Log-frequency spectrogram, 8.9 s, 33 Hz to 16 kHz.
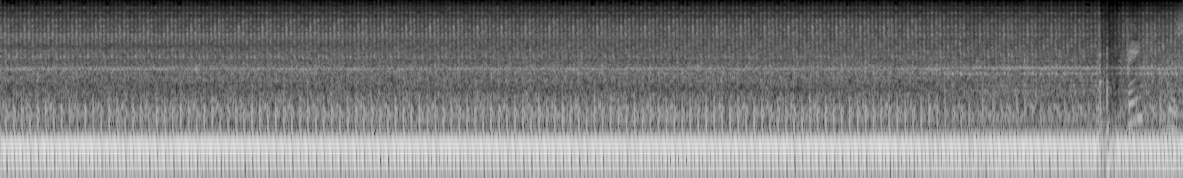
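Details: Built BMW N54 335i at idle after exhaust reassembly, owner chasing a suspected turbo exhaust leak: steady deep exhaust pulses near 167 a minute with no hiss or ticking, though he still smells combustion and hears a funny noise.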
